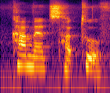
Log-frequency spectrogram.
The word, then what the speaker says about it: kametz hatuf: We talk about kametz hatuf. How do I know if it's a kametz or a long A and then a kametz hatuf, which means an O, short O?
